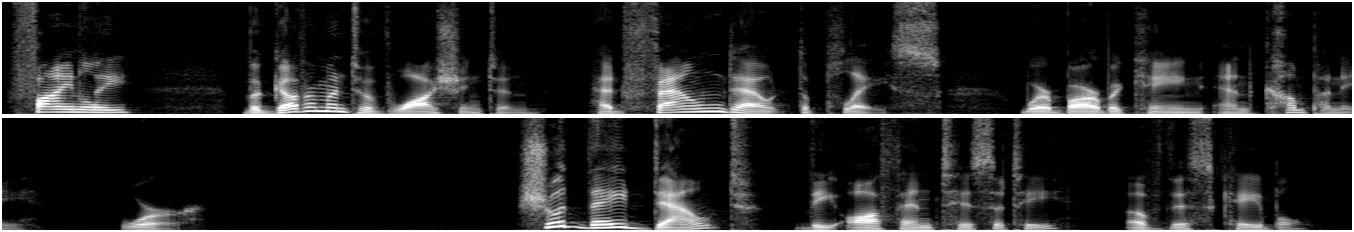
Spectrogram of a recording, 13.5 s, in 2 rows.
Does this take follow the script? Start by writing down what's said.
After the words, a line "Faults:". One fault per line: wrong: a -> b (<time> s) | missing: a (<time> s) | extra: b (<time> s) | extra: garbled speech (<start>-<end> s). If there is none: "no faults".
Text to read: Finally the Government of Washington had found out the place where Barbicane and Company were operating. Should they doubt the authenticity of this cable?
Finally the Government of Washington had found out the place where Barbicane and Company were. Should they doubt the authenticity of this cable?
Faults:
missing: operating (7.8 s)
